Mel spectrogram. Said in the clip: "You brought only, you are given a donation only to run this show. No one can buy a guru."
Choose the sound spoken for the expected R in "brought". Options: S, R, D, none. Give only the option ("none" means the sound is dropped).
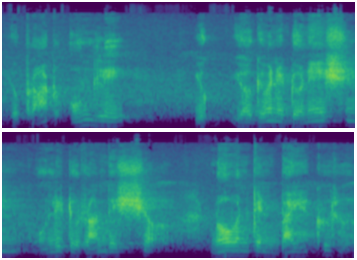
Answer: R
